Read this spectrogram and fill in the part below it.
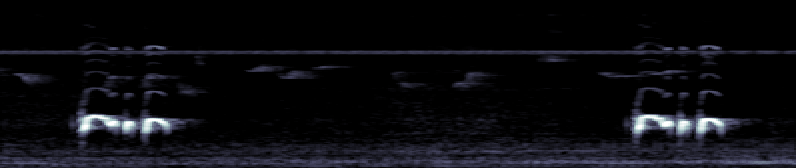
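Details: Two clear, rolling, three-part coos from a local male zebra dove, used to set rival doves singing, spaced about three and a half seconds apart over soft background noise and a constant high whine.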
